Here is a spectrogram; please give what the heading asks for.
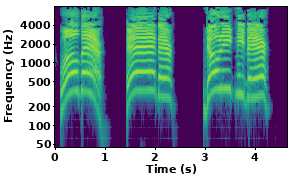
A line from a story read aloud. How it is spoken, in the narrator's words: shouting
